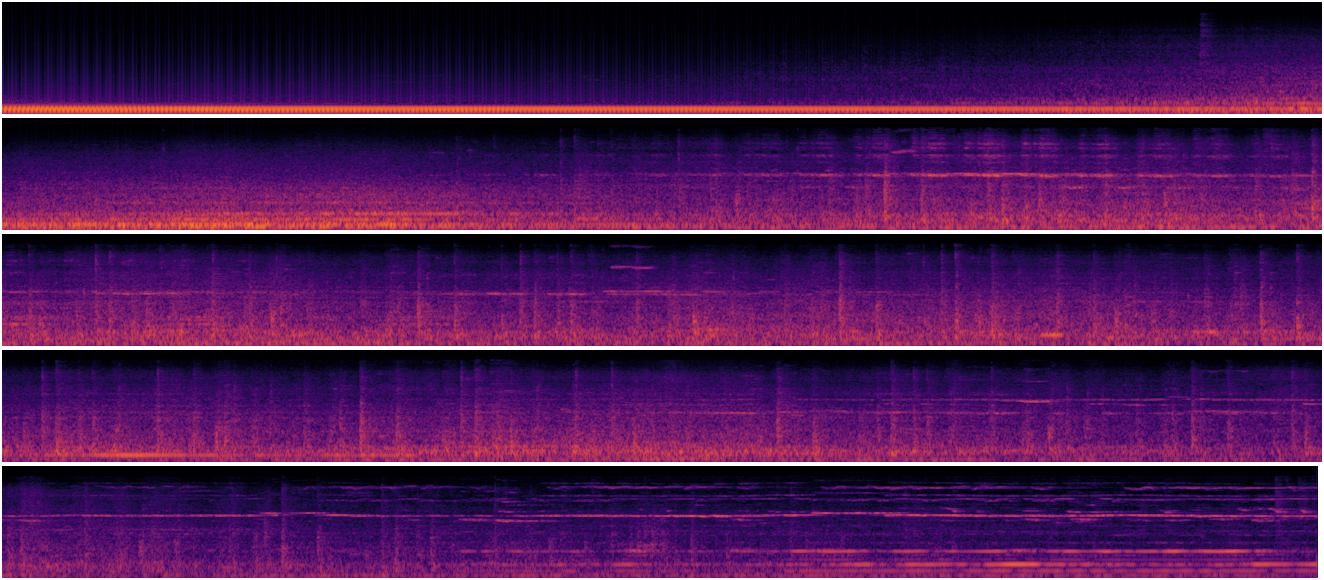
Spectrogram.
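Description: A train rolling up and passing directly overhead: a rumble of steel wheels on rail that builds over the first several seconds, dotted with clicks. High wheel squeal rings out through the second half.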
